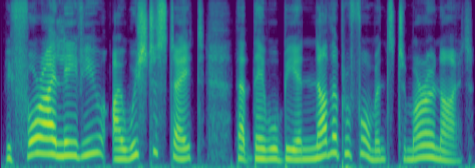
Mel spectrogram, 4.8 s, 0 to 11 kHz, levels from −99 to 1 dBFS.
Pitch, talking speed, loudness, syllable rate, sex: 225 Hz, 200 wpm, -17 LUFS, 6.5 syllables/s, female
